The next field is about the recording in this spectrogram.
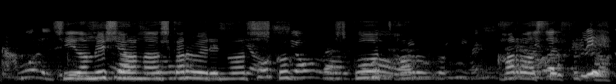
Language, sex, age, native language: Icelandic, male, 12, Icelandic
